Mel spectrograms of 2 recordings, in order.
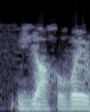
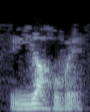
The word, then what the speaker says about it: Yahweh: But as far as I can tell you, the name is Yahweh or Yahovah or Yahuwah. It could be pronounced Yahuwah as well, but it's more closely Yahweh with the breath breathing out. Yahweh.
